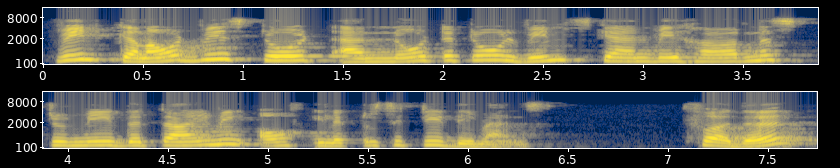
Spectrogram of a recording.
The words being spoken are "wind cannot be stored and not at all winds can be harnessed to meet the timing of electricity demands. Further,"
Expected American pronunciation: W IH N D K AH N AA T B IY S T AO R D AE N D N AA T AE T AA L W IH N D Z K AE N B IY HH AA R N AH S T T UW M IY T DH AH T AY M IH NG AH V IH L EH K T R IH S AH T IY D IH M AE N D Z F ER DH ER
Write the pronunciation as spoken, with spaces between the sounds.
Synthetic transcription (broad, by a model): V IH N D K AH N AA T B IY S T AO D AE N D N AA T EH T AA L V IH N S K AE N B IY HH AA R N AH S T T UW M IY T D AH T AY M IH NG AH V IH L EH K T R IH S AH T IY D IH M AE N D S F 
